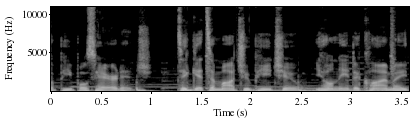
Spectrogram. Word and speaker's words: Machu Picchu: machu picchu peru when a place rhymes with picture you can almost bet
